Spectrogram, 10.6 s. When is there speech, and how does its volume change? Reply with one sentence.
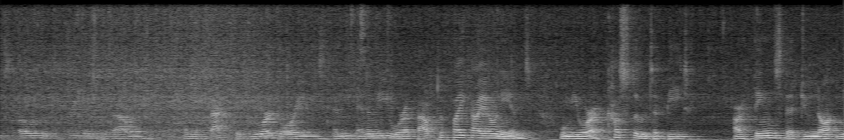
You can hear the speech from 0.0 to 10.5 s, getting louder.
